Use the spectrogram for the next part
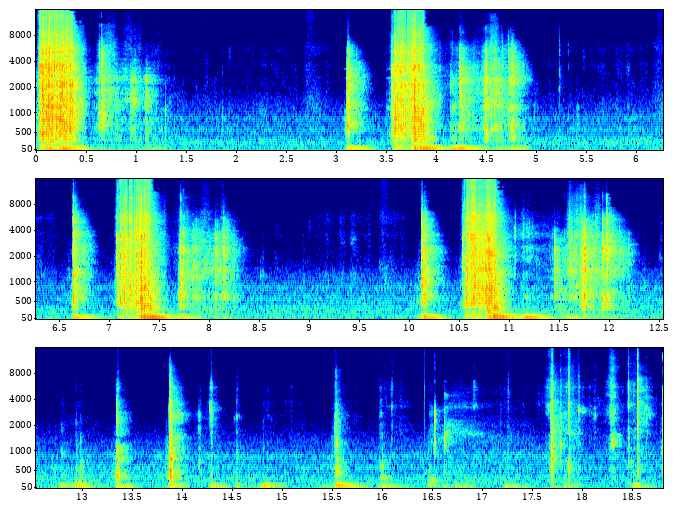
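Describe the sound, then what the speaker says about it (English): Bursts of riffling tarot cards, several quick shuffles separated by pauses, crisp and close with a quiet room between them. "let's shuffle the deck four times for you."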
